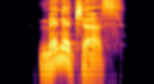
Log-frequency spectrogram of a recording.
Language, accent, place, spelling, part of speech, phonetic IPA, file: German, Germany, Berlin, Managers, noun, [ˈmɛnɪd͡ʒɐs], De-Managers.ogg
- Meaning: genitive of Manager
